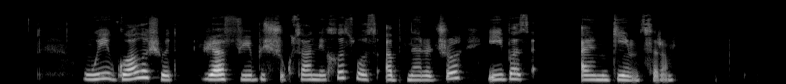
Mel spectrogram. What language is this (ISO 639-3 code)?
abk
